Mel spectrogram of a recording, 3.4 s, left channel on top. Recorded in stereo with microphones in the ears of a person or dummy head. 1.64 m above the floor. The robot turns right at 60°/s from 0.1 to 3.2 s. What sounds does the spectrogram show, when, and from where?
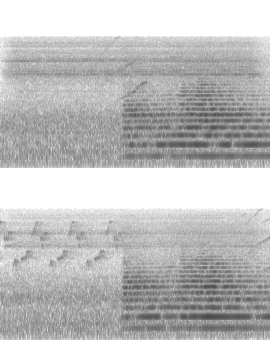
1.5 s a trumpet: 15° right, 3 m; by 3.4 s 85° left, 3 m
